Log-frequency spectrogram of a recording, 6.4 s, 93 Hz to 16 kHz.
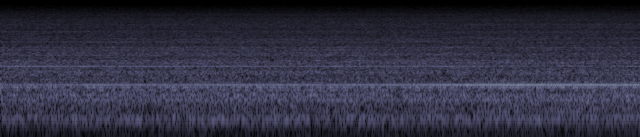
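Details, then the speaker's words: Mikini 1610L replacement inverter-duty AC motor on a Hitachi VFD, slowing from 120 Hz full speed back to about base frequency: even rushing fan noise with a steady mid-pitched tone, no knocks or rattles; runs smoothly and healthy. "motor and then we're back to uh base frequency more or less so I guess it didn't fall apart or anything that's good"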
